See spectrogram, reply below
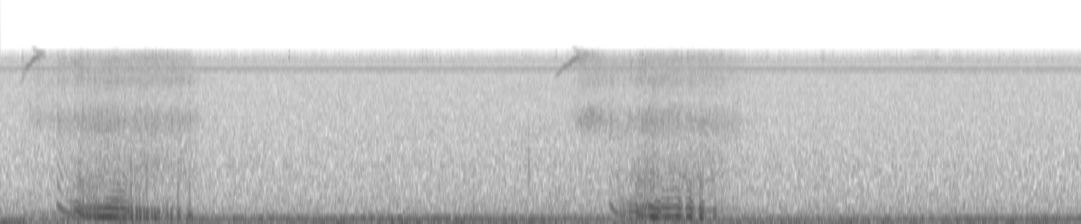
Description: my cat bruschi sleeping. he snores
